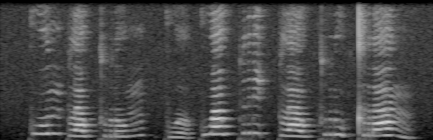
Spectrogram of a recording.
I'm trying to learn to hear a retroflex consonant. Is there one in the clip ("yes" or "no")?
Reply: no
